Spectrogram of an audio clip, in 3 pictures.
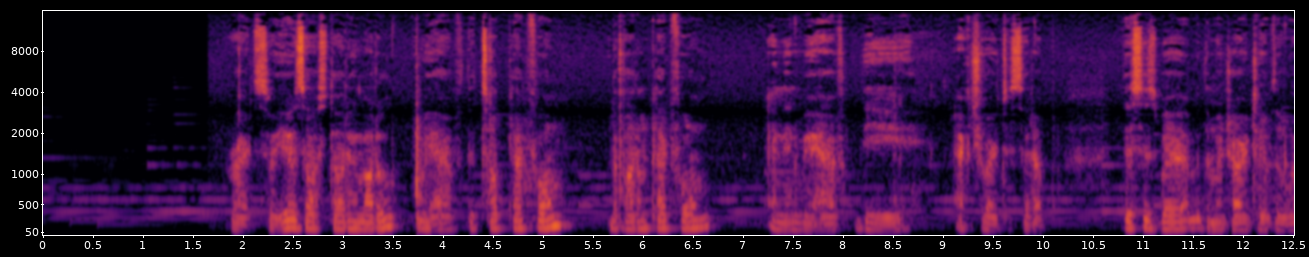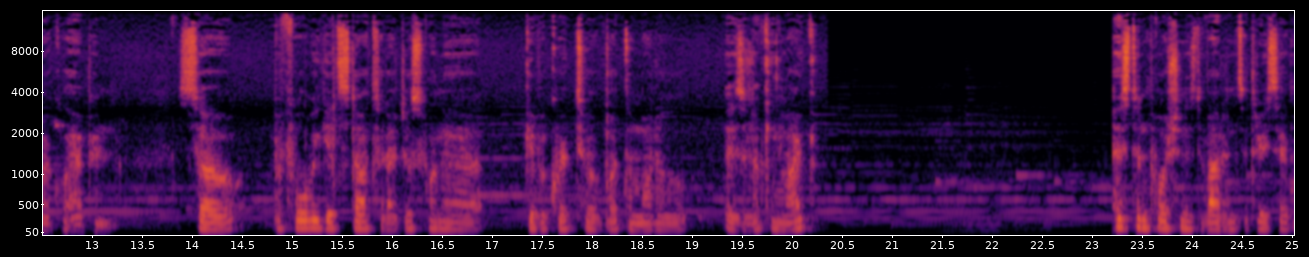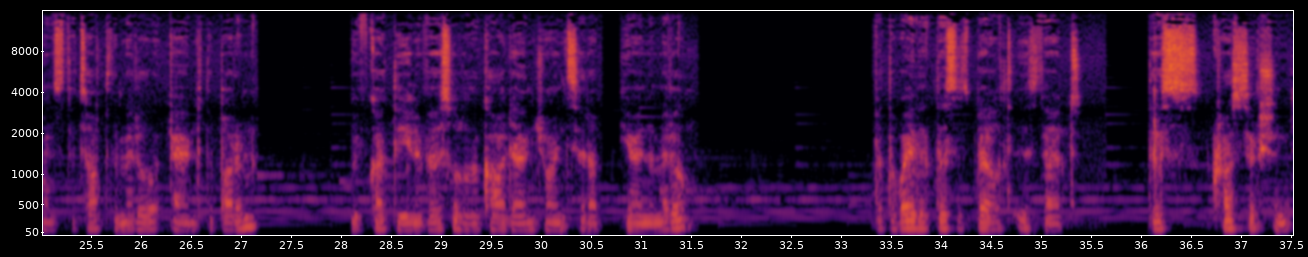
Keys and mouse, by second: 3.7 middle click, 7.8-8.3 middle drag, 8.8-9.5 drag, 10.2 middle drag, 12.7-13.5 ctrl+middle drag, 14.3-15.2 ctrl+middle drag, 15.7-16.1 shift+middle drag, 16.6-17.1 middle drag, 18.4 click, 19.9 middle drag, 22.2-22.6 ctrl+middle drag, 23.0-23.4 shift+middle drag, 24.1-24.4 ctrl+middle drag, 25.8 click, 26.6 click, 27.4-27.9 ctrl+middle drag, 28.1-28.9 middle drag, 29.3-30.2 ctrl+middle drag, 30.6-31.0 middle drag, 31.4 middle drag, 32.5-32.8 ctrl+middle drag, 33.1 click, 33.5-33.9 middle drag, 34.1-34.6 ctrl+middle drag, 34.8-35.5 middle drag.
